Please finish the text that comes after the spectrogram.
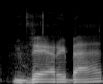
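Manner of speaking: put-on Eastern European accent. Quoting a man who judged students' music theory assignments, imitating Eastern European accent. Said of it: "Eastern European".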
